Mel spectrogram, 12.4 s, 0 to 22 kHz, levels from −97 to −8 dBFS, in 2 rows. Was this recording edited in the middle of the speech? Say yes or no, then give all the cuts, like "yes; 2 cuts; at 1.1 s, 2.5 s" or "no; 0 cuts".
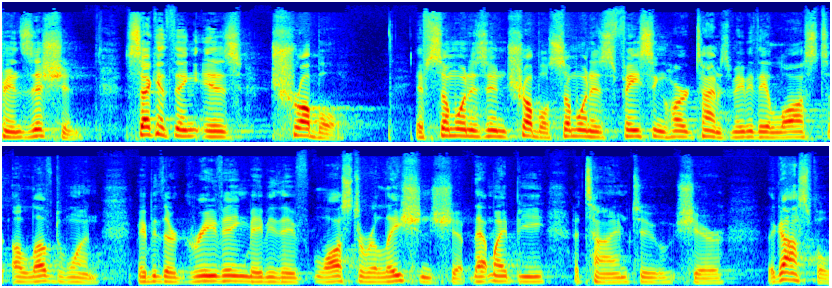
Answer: no; 0 cuts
